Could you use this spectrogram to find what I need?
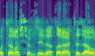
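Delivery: plain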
